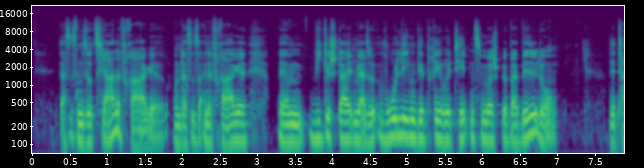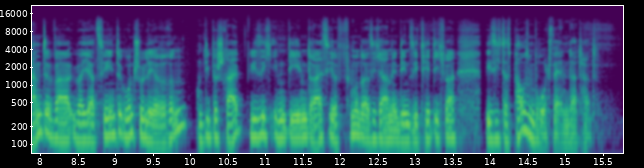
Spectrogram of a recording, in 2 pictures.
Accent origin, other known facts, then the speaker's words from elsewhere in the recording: Hamburg, Germany; Als Hamburger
